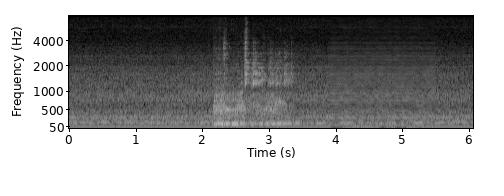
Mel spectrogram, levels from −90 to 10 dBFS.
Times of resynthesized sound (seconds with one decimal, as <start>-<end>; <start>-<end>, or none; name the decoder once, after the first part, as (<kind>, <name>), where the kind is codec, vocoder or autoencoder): 3.9-5.5 (vocoder, Vocos)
